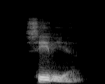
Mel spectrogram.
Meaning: Syria (a country in West Asia in the Middle East)
- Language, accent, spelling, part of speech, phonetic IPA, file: Catalan, Valencia, Síria, proper noun, [ˈsi.ɾi.a], LL-Q7026 (cat)-Síria.wav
